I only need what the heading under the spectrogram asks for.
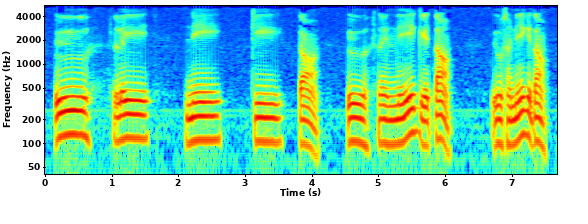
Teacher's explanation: There's another H sound in between the U and the L.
